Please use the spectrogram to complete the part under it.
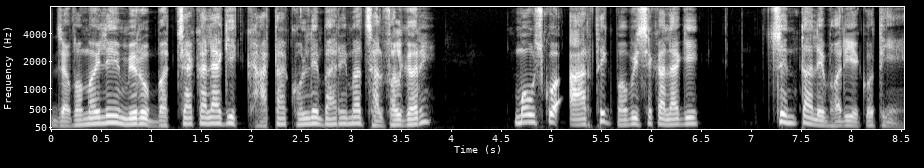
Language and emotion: Nepali, sad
